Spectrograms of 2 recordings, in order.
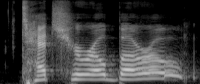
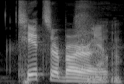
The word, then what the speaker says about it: Teterboro: Somebody tell me how to pronounce this proper noun. – Proper noun. Teterboro. – Teterboro? – Teterboro. Teterboro. – Teterboro. – Tits or burrow.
